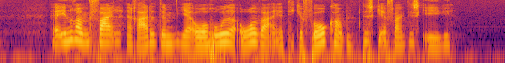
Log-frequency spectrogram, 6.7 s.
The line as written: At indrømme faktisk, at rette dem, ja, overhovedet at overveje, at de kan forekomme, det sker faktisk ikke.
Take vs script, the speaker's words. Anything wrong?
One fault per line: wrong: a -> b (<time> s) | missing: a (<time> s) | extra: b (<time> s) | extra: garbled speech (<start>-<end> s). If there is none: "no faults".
wrong: faktisk -> fejl (1.2 s)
